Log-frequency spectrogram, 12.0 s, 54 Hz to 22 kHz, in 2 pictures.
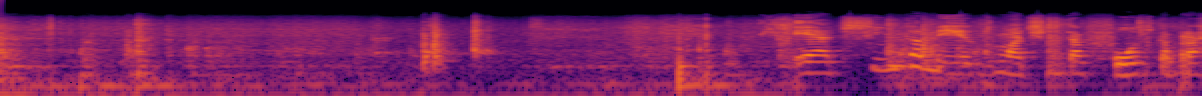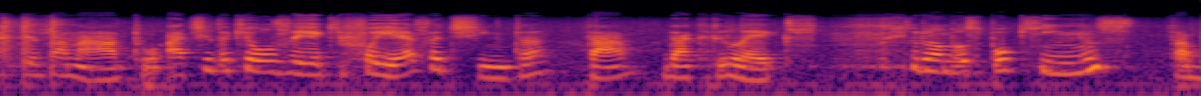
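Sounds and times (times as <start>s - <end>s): low steady hum: 0.0s - 12.0s
plastic containers knocking: 3.4s - 3.8s.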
